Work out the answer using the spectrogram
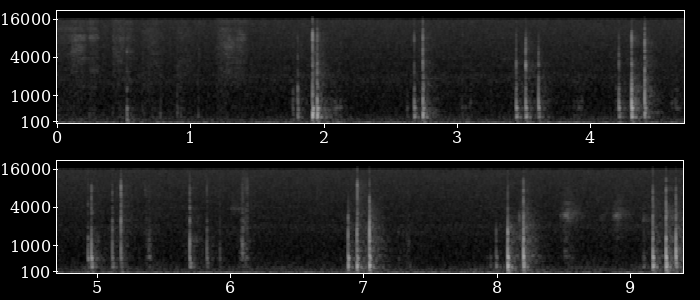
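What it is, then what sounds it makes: Cardboard box. Fingertips and nails tap and scratch the lid of a large, flat brown cardboard box lying on a table, hollow with contents inside. The sound is a series of short, dull, papery taps, often in quick pairs or clusters. Faint scratching runs between them over a quiet background.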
